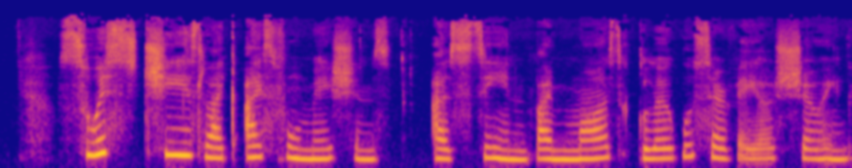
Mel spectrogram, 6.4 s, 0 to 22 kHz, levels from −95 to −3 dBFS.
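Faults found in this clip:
Generation loss, whole clip. Speech sounds swirly, smeared and hollow, with consonant attacks blurred, more than one 96 kbit/s MP2 pass would cause, and nothing above 15.8 kHz. Likely repeated decode/re-encode in the MP2 path, around seven passes. Each pass requantises on a shifted frame grid, so the noise stacks up. Check for transcode hops in the chain.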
